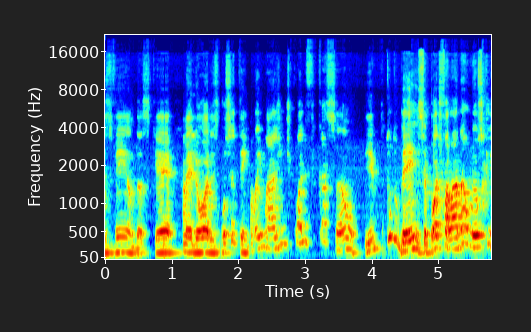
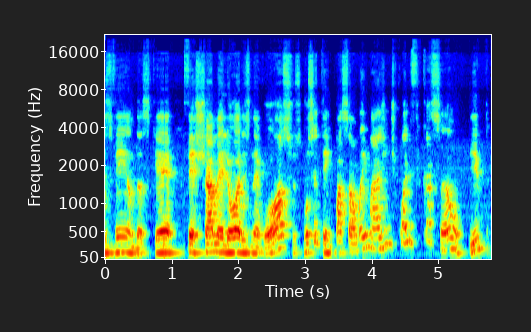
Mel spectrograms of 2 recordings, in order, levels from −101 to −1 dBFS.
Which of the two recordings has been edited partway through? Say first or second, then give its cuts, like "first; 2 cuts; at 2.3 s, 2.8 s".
first; 3 cuts; at 1.2 s, 1.7 s, 2.2 s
